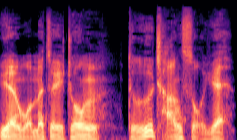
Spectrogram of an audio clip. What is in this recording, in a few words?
GREETINGS, zh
